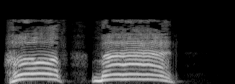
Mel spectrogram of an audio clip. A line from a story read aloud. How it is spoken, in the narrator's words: he shouted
